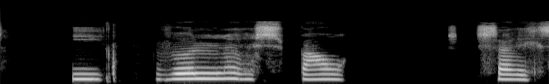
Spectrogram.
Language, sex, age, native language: Icelandic, male, 10, Icelandic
